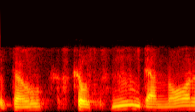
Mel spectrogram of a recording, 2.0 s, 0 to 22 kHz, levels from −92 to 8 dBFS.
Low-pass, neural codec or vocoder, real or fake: 5.4 kHz; codec, 16 kHz, 1.1 kbps, Voila-Tokenizer; fake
